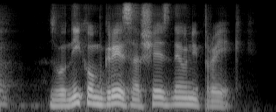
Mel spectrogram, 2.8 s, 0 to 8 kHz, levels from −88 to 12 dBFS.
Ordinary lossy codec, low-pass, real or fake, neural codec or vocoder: none; 7.2 kHz; fake; codec, 16 kHz, about 1 kbps, DyCAST, with the encoder's durations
